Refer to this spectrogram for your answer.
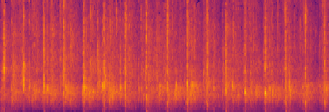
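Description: Steady applause from a crowd at the close of a Sukkot gathering, many hands clapping in a dense, continuous patter with some sharper individual claps standing out, lasting the whole stretch with a low hum underneath.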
